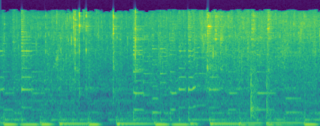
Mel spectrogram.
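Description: Garlic, green onion and green pepper sizzle and crackle steadily in a hot pan, loud and close, with occasional stirring scrapes and no voices.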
